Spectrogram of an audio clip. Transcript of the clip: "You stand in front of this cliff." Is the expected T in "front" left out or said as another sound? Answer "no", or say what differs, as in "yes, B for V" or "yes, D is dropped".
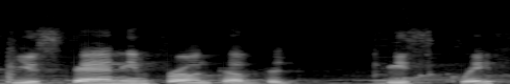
no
